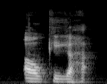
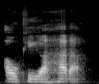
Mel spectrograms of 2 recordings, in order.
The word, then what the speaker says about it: Aokigahara: Se llama Aokigahara. Aokigahara. El bosque de Aokigahara. Aokigahara. Sí, o sea, está a los pies del monte Fuji. Aokigahara. Aokigahara. Ahora sí, ya cuando lo va diciéndote... Aokigahara. Aokigahara.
